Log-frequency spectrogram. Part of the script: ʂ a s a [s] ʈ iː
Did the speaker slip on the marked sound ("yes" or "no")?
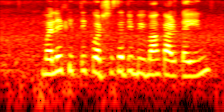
yes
